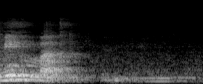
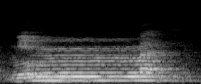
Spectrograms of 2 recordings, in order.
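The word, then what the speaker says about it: مما: dan Ma diumkan menj mimma ya terjadi igum tetapi tidak seperti ilmu Taj tidak dibaca mimma tidak tidak seperti itu tetapi cukup mimma begitu aja ya Ah seperti itu Inna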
